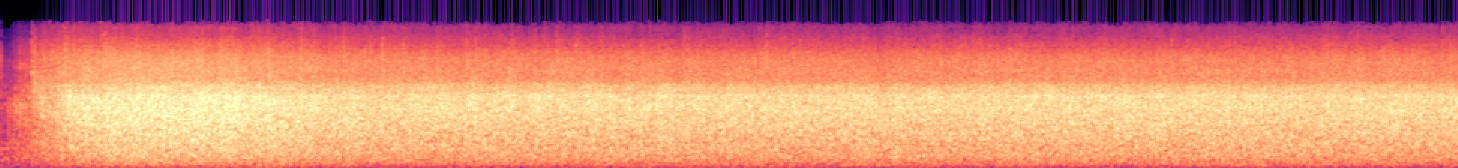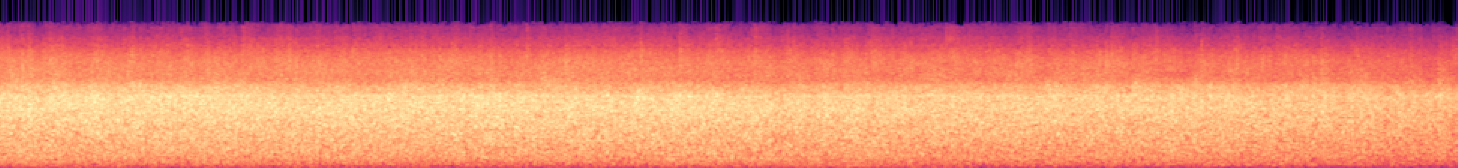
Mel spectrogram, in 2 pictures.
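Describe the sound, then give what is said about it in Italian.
A large crowd applauds steadily for about half a minute in gratitude to Cardinal Camillo Ruini at the end of his long service as Vicar General for the Diocese of Rome, a dense, sustained wash of clapping that starts abruptly and holds at an even, loud level throughout. “Gli applausi dimostrano la gratitudine di tutti.”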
